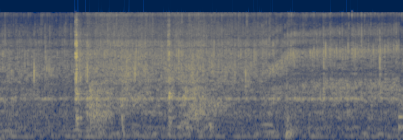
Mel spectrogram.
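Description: Chicken and potato pieces sizzling in a pot of spiced curry as they are stirred, with a few sharp knocks against the pot, the loudest just under a second in. The meat is being dry-fried (kosha) in its masala before any water is added.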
